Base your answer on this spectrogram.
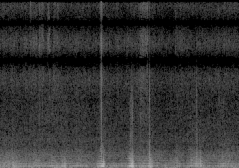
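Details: Honey bee foragers returning to the hive with pollen on a spring morning at a research lab; low droning hum broken by several sharp knocks and bursts of louder buzzing about once a second.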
